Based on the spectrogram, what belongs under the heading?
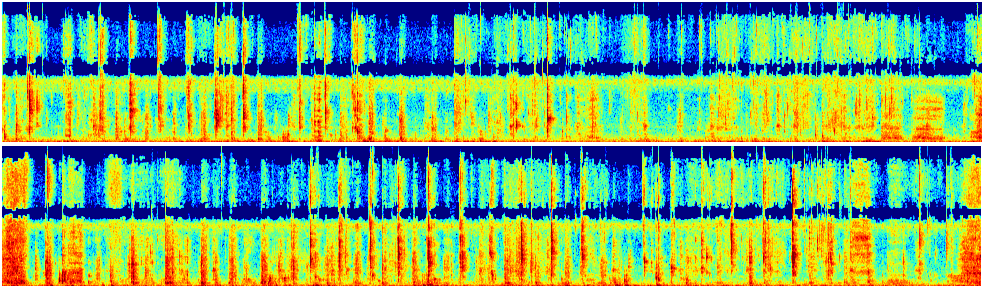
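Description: Close-miked eating sounds: chewing and crunching of rice mixed with dal and crispy fried potato sticks (jhuri aloo fry), with wet mouth smacks and clicks throughout.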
